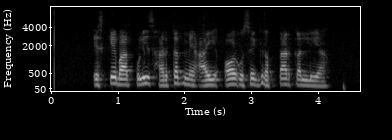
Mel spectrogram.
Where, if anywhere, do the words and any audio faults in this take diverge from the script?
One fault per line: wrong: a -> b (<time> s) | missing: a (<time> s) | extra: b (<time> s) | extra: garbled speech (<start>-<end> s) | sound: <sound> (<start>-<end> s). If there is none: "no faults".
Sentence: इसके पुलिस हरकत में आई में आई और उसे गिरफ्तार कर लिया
extra: बाद (1.0 s)
missing: में आई (2.5 s)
